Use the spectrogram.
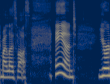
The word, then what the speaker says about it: Lesvos: didn't print didn't correct that you correct my Les Vos and you're not wrong but also you're a tiny bit wrong but I'm not I promise I'm not telling you you're wrong wrong so yes it's lesvos no question I know the island now is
